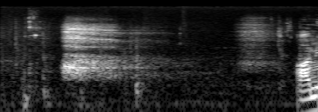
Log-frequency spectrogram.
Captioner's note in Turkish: Nefes sesi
